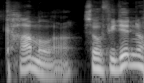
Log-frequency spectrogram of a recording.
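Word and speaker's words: Kamala: Camela.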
